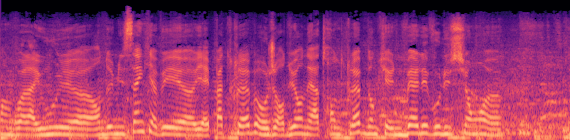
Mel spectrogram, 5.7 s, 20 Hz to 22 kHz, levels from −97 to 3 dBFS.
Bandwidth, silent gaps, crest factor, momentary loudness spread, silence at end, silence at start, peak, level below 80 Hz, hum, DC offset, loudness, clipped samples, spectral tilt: 16 kHz; none; 12 dB; 4 LU; 0 s; 0 s; 0 dBFS; -34 dBFS; none; under 0.1%; -12 LUFS; under 0.1%; -5 dB/octave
